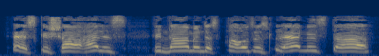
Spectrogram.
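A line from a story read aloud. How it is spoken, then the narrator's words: Master wailing, lamenting. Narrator (German): jammerte der Meister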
